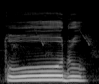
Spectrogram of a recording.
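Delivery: तू रू with तू held long and रू quick; slow recitation drill; stretched तू, short रू. Shown as a demonstration. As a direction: draw out तू, clip रू. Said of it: "रा को जल्दी".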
